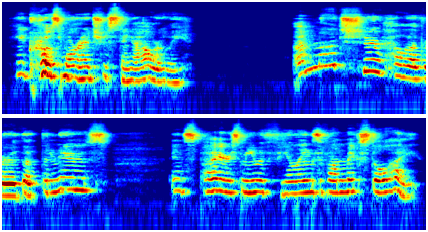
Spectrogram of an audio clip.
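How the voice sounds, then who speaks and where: A woman performing a comic stage monologue as a haughty young society lady, catty, with affected, emphatic politeness. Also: high voice. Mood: haughty, intrigued. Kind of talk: stage monologue from a comedy of manners.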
